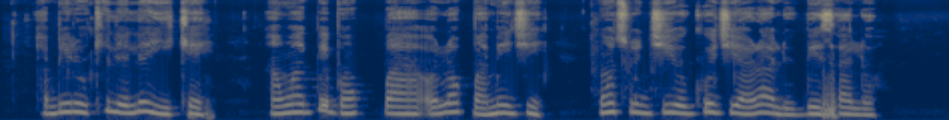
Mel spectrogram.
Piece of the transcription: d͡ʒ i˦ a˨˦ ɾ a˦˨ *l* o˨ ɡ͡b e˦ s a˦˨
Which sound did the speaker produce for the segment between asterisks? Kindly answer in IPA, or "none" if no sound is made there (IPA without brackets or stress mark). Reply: l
